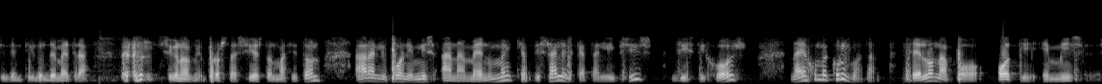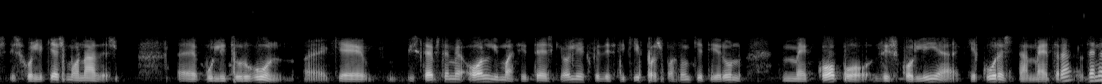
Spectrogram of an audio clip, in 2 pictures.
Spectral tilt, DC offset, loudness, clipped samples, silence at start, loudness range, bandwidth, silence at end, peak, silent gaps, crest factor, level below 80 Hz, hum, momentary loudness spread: -8 dB/octave; under 0.1%; -24 LUFS; under 0.1%; 0 s; 3 LU; 4.2 kHz; 0 s; -2 dBFS; none; 22 dB; -80 dBFS; none; 12 LU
